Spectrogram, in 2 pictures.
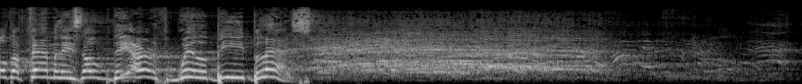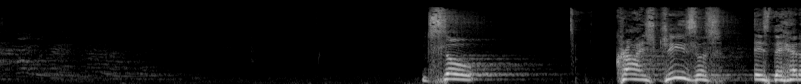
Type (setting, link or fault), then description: setting, large echoing room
